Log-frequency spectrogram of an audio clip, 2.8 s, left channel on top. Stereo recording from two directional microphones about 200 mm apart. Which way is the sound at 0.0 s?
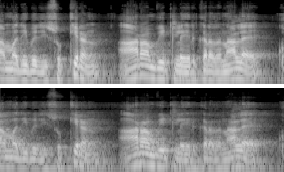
45° left (ahead or behind).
